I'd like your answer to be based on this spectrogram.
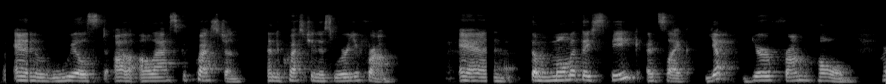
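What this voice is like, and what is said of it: Newfoundland accent. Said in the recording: “that person's from Newfoundland ... Accent is a giveaway ... I love your accent.”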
